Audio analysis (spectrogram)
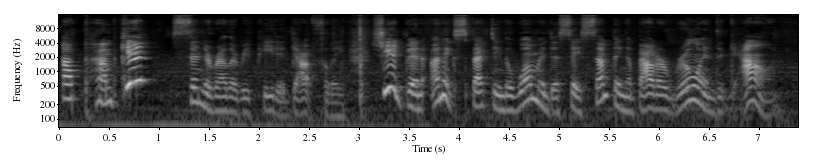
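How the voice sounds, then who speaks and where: A woman hosting storytime, reading a children's story aloud with expressive, dramatic emphasis on descriptive words. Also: sits low, moderate pace, few pauses, slight background noise, rough recording.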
